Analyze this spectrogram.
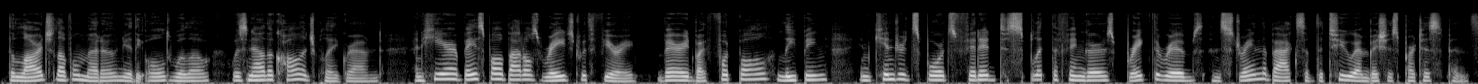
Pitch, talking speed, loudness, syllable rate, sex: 190 Hz, 180 wpm, -18 LUFS, 5.0 syllables/s, female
